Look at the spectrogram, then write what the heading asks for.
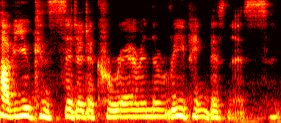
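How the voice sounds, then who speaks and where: A put-on character voice at middle pitch talks at a very fast pace. Light background noise sits underneath. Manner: dramatic, punning, theatrical.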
